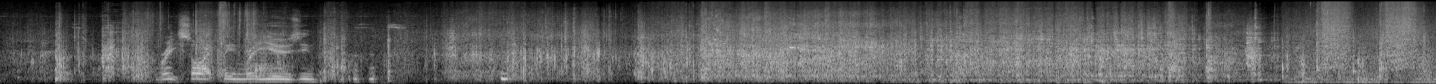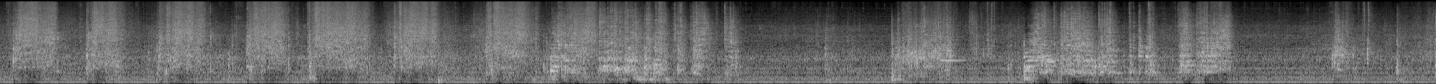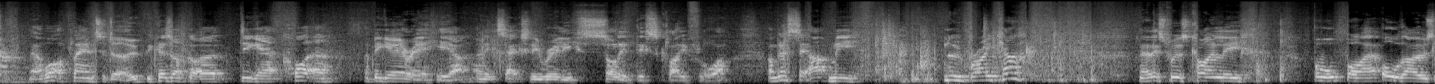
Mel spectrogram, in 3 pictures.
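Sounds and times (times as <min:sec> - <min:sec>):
soil and stones crunching: 0:00.1 - 0:34.5
steady low hum: 0:12.0 - 0:30.2.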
